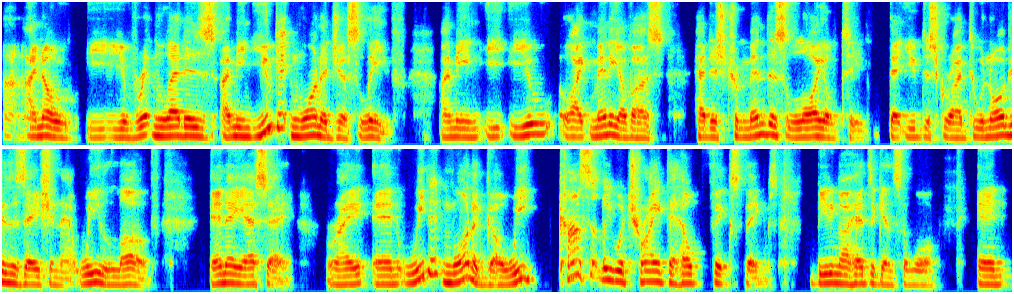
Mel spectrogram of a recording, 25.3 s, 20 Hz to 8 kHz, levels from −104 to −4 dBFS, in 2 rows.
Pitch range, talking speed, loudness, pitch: 130-155 Hz, 135 wpm, -18 LUFS, 140 Hz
